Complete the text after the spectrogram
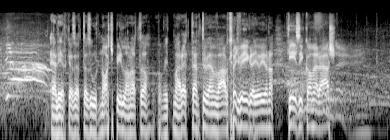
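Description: A crowd cheers and roars.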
